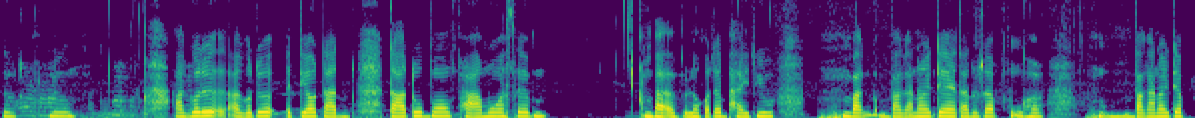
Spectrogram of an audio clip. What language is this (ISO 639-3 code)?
asm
